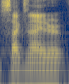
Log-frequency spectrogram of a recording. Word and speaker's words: Zack Snyder: Zack Snyder.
